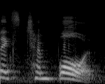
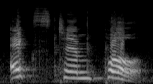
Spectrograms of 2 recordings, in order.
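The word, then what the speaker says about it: extempore: Talk, that is एन एक्सटेम्पोर। एक्सटेम्पर, okay अब इसके दो प्रोनाउंसिएशन होते हैं, एक होता है एक्सटेम्पोर और एक होता है एक्सटेम्परी. एक्सटेम्परी, बोथ आर करेक्ट.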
